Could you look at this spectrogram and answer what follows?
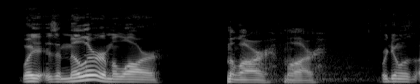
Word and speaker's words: Millar: Millar. I don't know if you're asking me about pronunciation or 2 different people. 2 different people. It's Millar. Okay.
